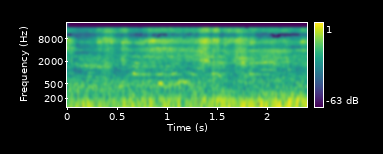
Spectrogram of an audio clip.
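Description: Steady low outdoor background rumble, with faint distant voices.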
